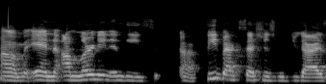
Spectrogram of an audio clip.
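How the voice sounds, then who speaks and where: A woman speaks at a fairly quick pace with a medium pitch. Her tone is bright and sharp, and her pitch varies in an ordinary way. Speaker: organization founder hosting a members' session. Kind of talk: virtual members session talk. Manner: fast.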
